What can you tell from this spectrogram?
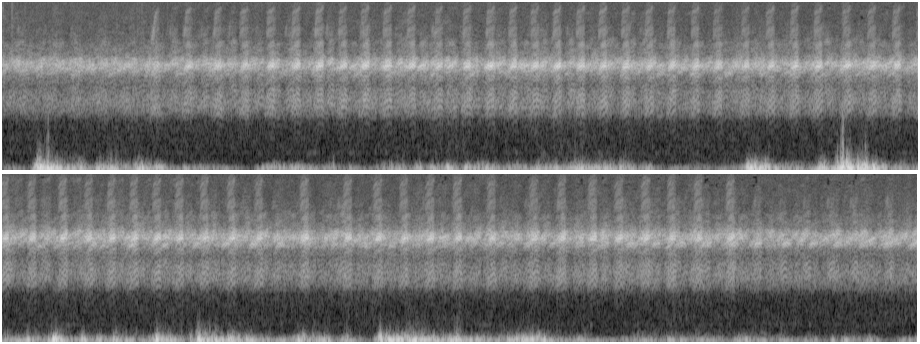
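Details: Many frogs chorusing on a summer night: an unbroken, fast-pulsed trill held at an even level, punctuated by several loud low thuds and rumbles.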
